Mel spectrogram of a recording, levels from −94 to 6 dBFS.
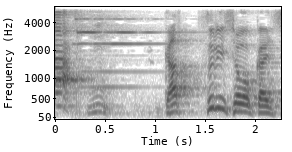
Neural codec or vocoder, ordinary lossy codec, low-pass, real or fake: none; none; 5.4 kHz; real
